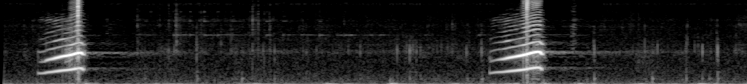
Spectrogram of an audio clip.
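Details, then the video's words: Bluetick Coonhounds baying after they jumped game: two separate drawn-out, upward-sliding, harmonic-rich bawls, each under half a second and about four and a half seconds apart, with quiet outdoor background between them. "Sound of blueticks are like no other !!!!"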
